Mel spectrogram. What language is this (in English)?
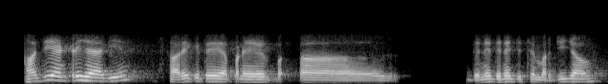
Punjabi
